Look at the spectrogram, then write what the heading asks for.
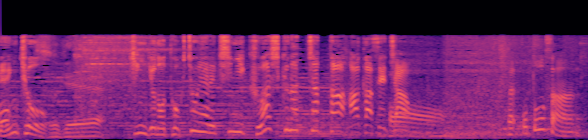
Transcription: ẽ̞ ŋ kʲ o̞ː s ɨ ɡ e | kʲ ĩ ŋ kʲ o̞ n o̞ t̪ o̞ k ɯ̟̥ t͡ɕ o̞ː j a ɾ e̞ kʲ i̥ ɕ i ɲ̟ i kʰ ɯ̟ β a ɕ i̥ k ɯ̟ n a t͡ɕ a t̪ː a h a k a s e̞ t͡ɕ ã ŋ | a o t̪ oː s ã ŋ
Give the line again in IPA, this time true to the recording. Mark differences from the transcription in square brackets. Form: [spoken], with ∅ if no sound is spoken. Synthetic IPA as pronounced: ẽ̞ ŋ kʲ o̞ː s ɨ ɡ e | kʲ ĩ ŋ [ɡʲ] o̞ n o̞ t̪ o̞ k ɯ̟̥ t͡ɕ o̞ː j a ɾ e̞ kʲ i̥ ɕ i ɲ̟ i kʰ ɯ̟ β a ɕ i̥ k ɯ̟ n a t͡ɕ a t̪ː a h a k a s e̞ t͡ɕ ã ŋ | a o t̪ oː s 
